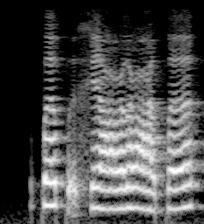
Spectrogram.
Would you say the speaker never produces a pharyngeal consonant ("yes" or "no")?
no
